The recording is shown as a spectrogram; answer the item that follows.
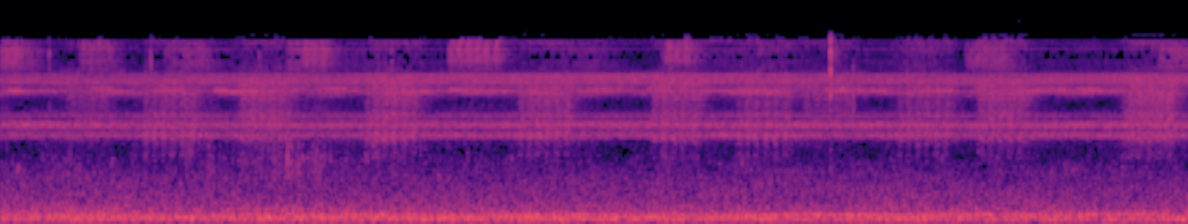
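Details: Crickets in a North Georgia Mountains backyard give a dense, steady high-pitched chorus of layered bands, with a faint pulsing roughly every second and a low constant rumble underneath.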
